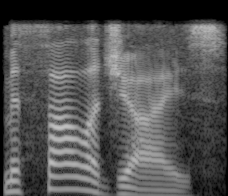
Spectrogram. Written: mythologize

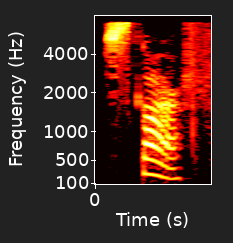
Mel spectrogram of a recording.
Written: scarfe

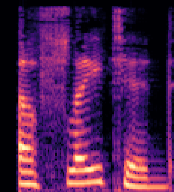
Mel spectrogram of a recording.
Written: afflated

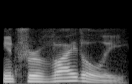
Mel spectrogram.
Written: intravitally

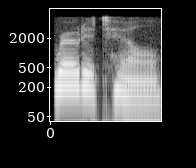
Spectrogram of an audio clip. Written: rototill

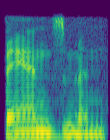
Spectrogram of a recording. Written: bandsman

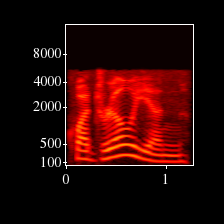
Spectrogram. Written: quadrillion

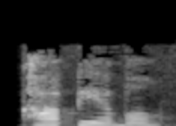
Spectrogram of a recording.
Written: copiable

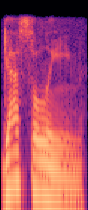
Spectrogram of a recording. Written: gasolene

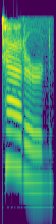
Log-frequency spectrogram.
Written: tattered

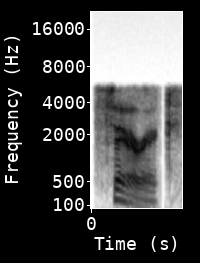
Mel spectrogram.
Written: ferric

